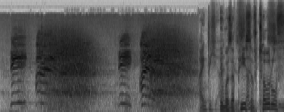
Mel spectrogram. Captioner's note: crowd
